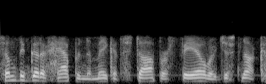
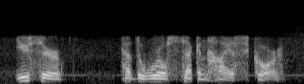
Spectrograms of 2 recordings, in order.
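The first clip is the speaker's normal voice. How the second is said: mock grave, solemn, somber, serious tone; 2 semitones lower than usual. Retelling telling a caller on the phone his score: somber, serious tones. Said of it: "in somber, serious tones".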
